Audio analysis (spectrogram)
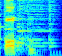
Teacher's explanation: Boku is accented on the first syllable, so high, low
